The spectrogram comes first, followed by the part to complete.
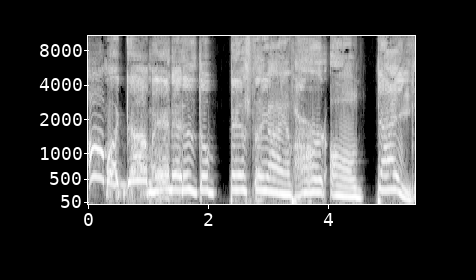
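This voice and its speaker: The man puts on a character voice pitched extremely high. His delivery moves at a very slow pace. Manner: laughing hard and loud.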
